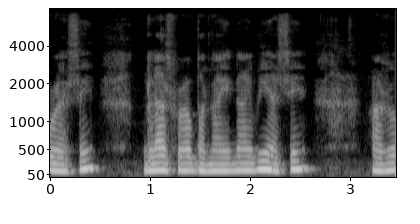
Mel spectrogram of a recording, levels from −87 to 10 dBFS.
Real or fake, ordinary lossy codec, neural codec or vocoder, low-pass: real; none; none; 7.2 kHz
